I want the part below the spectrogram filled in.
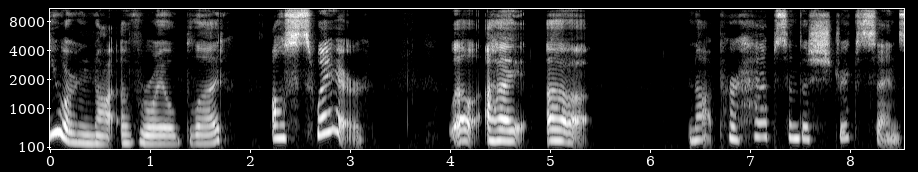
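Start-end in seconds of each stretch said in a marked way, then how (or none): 4.0-8.5 faltering, halting, stammering over words. Narrator reading Uncle Andrew's answer to the witch, stammering. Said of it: "stammered Uncle Andrew".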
